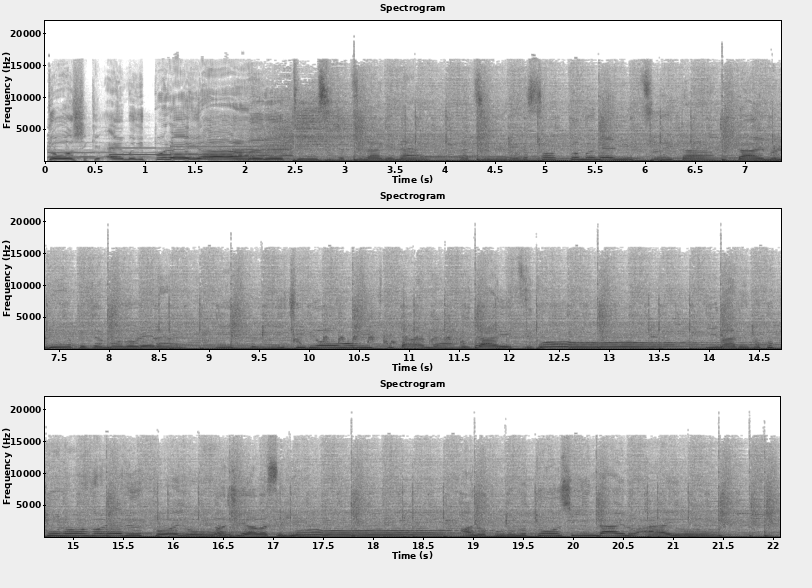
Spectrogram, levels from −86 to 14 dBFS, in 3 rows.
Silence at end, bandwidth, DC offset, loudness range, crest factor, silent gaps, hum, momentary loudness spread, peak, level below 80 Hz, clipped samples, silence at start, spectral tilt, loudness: 0 s; 16.5 kHz; under 0.1%; 2 LU; 8 dB; none; none; 3 LU; -2 dBFS; -16 dBFS; under 0.1%; 0 s; -5 dB/octave; -11 LUFS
